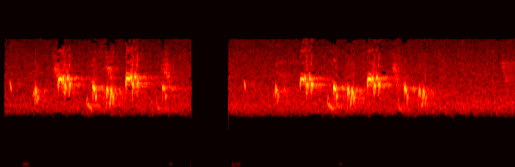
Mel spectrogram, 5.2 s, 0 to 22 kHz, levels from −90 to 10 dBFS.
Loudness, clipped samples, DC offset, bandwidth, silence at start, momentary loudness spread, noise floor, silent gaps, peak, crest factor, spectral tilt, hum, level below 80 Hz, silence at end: -23 LUFS; under 0.1%; under 0.1%; 8.8 kHz; 0.35 s; 16 LU; -50 dBFS; 1.92-2.27 s; -10 dBFS; 20 dB; 10 dB/octave; none; under -90 dBFS; 0.05 s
